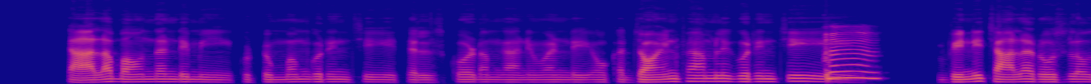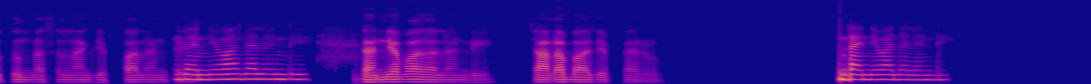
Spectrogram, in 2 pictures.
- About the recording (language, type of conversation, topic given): Telugu, podcast, కుటుంబ బంధాలను బలపరచడానికి పాటించాల్సిన చిన్న అలవాట్లు ఏమిటి?
- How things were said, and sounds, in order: in English: "జాయింట్ ఫ్యామిలీ"; tapping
